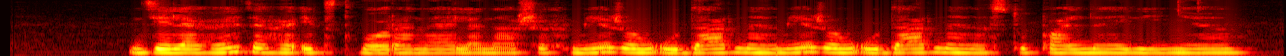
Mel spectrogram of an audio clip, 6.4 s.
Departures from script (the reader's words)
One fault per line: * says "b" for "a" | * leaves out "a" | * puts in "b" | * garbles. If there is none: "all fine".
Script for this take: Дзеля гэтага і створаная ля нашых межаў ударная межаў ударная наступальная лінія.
all fine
